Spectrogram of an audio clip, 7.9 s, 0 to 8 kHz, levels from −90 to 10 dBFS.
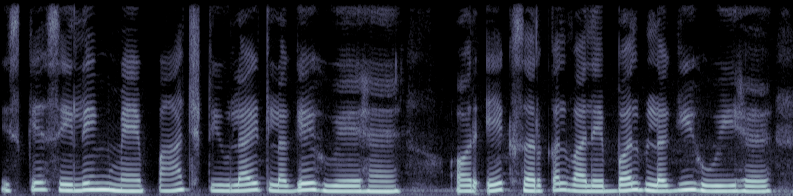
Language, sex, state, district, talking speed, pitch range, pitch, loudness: Hindi, female, Jharkhand, Garhwa, 120 wpm, 220-260 Hz, 230 Hz, -12 LUFS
